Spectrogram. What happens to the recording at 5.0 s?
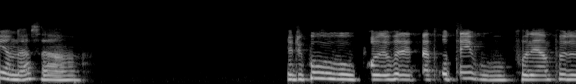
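At 5.0 s the speech is still caught in the gain pumping that runs through the whole clip, likely from input gain set far too high with a fast limiter clamping each loud sound. The gain swings by around 10 dB, pulled down under each loud sound. The waveform shows a flattened, squashed envelope, and the spectrogram shows level swinging up and down below the call path's 8 kHz ceiling.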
